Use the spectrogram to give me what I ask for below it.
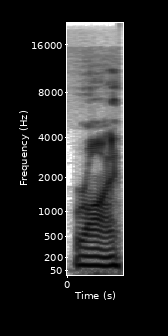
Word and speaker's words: Rai: Ry Ray Ray R how do you spell it r a i Ry not like the bread R yeah good stuff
